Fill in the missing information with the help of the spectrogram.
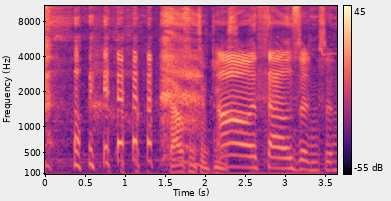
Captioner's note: laughs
